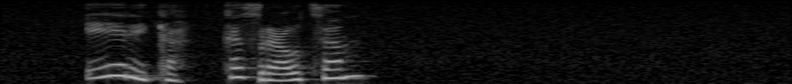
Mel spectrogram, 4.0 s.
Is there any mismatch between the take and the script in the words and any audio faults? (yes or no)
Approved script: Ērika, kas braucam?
no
